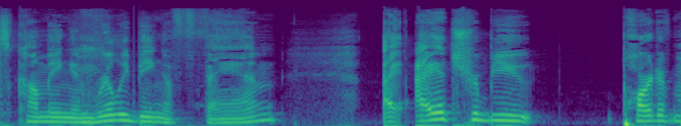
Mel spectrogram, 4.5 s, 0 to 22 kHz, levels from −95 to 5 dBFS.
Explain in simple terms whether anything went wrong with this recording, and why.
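Something did go wrong: the speech has two tiny blocks of digital silence. At about 0.89 s, between "coming and really" and "being a fan", the sound vanishes for 2.7 ms, and at about 3.10 s, just after "I I", it vanishes for 5.3 ms. The sound is switched off and back on with no fade, so each gap is heard as a tick or dip rather than as silence. The lengths fit blocks of 128 and 256 samples, which suggests the playback program didn't fill its output buffer in time.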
